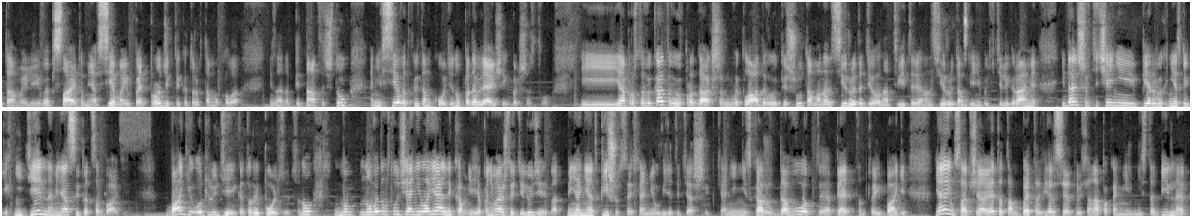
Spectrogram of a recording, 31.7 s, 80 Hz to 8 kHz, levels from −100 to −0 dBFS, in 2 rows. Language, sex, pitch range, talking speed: Ukrainian, male, 130-190 Hz, 190 wpm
